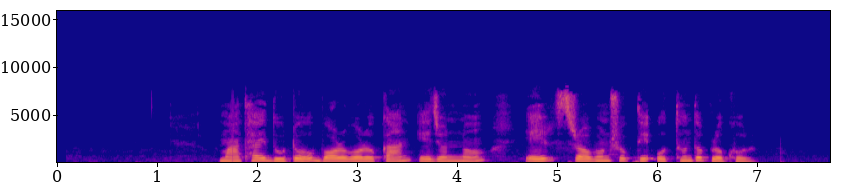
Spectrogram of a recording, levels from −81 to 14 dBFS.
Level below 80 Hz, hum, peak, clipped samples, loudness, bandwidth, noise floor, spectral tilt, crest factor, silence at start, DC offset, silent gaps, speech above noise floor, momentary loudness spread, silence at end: -56 dBFS; none; -4 dBFS; under 0.1%; -20 LUFS; 8 kHz; -68 dBFS; -6.5 dB/octave; 18 dB; 1.65 s; under 0.1%; none; 49 dB; 8 LU; 0.75 s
